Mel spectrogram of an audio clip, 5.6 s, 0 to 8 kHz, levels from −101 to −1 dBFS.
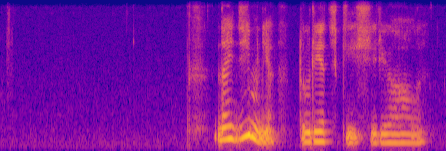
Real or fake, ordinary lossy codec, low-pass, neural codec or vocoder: real; Opus, 16 kbps; 7.2 kHz; none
